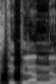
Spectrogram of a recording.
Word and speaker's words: стеклянный: Но все-таки запомнить эти случаи иногда нам помогает и произношение, ведь там, где две «н», особенно в случаях «стеклянный», «оловянный», «деревянный», мы как-то все-таки более длинно произносим это. Мы не говорим «стеклянный».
